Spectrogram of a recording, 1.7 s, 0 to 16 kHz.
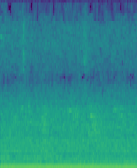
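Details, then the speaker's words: Peugeot 207 with P1337/P1338/P1339 codes and a cylinder 4 coil fault, which overheated and went into limp mode: with the ignition off, the auxiliary radiator fan keeps running as a steady airy whoosh and hum, for about 10 minutes. "So you can hear that fan, it's still running. And it runs for about 10 minutes."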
